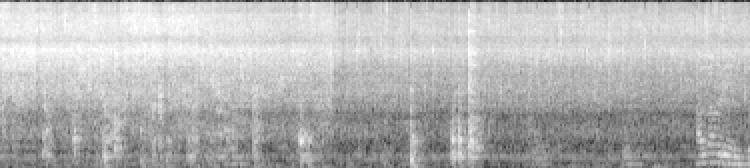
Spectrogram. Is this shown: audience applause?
no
